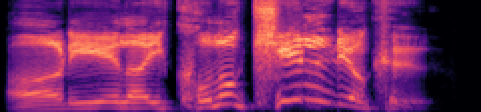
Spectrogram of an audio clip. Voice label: levelup ja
